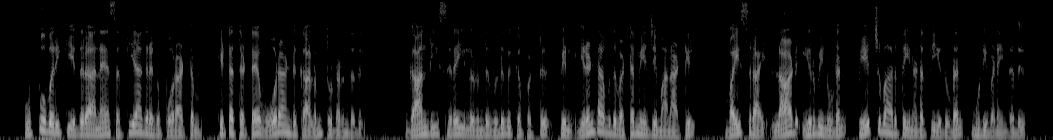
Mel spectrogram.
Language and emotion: Tamil, neutral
